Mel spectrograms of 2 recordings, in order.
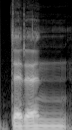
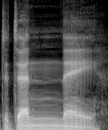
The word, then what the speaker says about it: Dedenne: Next we have first of all, like this card, Deden. God, I always forget how to say this card. Dedenne, right? Dedenne.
